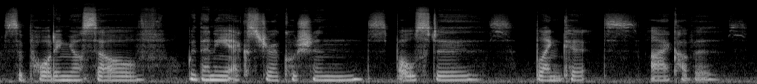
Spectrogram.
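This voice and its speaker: Woman, guided meditation, slow pace, gentle breathy delivery, level intonation, soothing. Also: mid-range voice, flat delivery, a little hiss or hum. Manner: soft, breathy, soothing delivery with long pauses. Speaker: yoga and meditation teacher.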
